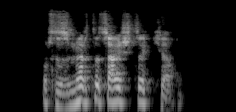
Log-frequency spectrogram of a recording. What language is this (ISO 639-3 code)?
kab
